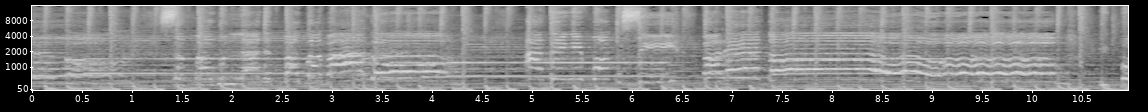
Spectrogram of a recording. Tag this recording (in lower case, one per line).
jingle (music)
music
music of asia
